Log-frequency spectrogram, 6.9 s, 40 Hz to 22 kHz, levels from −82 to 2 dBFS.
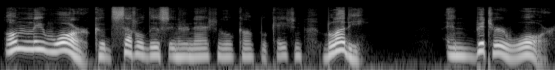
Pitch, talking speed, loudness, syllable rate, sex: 165 Hz, 85 wpm, -19 LUFS, 3.9 syllables/s, male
